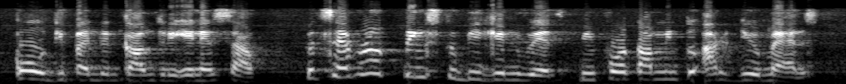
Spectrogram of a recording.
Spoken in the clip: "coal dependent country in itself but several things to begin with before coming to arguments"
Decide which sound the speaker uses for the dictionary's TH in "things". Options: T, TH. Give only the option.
T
